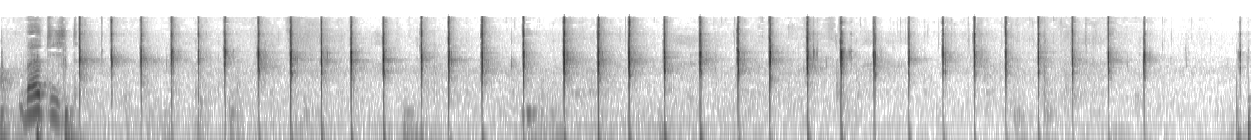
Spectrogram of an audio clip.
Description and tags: Sounds from objects that are beloved to the participant pupils at La Roche des Grées school, Messac. The source of the sounds has to be guessed.
France, messac, mysounds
